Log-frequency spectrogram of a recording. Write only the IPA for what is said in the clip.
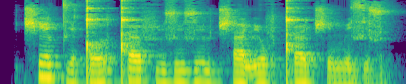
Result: t͡ʃʰ ɪ˥ l tʲ ɐ˩ ǃ o˩˥ l ǃʰ œ˥ f y˧ z y˥ z y˥˩ l t͡ʃʰ ɐ˥˩ lʲ o˥˩ v ǃʰ œ˥˩ t͡ʃʰ ɪ˩ m ɪ˩ zʲ ʊ˩˥ z

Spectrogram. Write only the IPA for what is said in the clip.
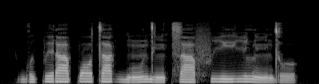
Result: ɡʷ i˨ p ɪ˦ ɾ a˦ p ɔ˦ t a˦ ɡ͡b ũ˨˦ d ĩ˨ t͡s a˦ f i˦ j i˦ l ĩ˨ d ʊ˨

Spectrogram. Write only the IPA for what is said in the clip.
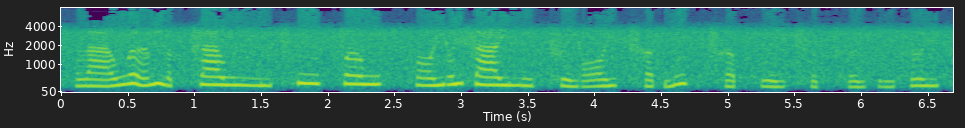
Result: l aː˨˥ w œː˨˥ ŋ ɐ˨˥ t̚ t͡s aː˧ w iː˨ m t͡sʰ uː˥ k̚ f ɐ˥ w | pʰ ɔː˨˧ j ɵ˥ ɥ s aː˧ j m yː˨˥ p̚ f e˨ j ɔː˨˧ j t͡sʰ ɐ˨ t̚ m uː˥ k̚ t͡sʰ ɐ˨ p̚ kʷʰ e˨ j t͡sʰ ɵ˨ t̚ h ɵ˧ ɥ p ʊ˧ ŋ h ɵ˥ ɥ

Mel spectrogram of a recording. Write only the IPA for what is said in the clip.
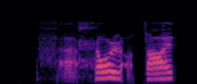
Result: h a̰ ħ ɔ ɭ a̰ tˤ ɛ

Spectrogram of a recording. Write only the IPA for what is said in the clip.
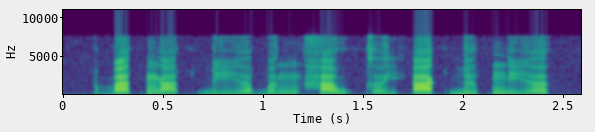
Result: ɓ a˦˥ t̚ ŋ a˨˩ t̚ ɓ i˨˩˦ ə̯ ɓ ə˨˩˦ ŋ h a˧ w k ə˨˩˨ j ʔ a˦˥ k̚ ɓ ɨ˦˥ p̚ n i˧˥ ə̯

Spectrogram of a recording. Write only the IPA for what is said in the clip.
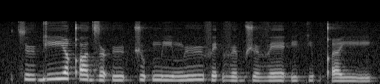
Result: t͡s ʉː ɡ iː qʼ ə˞ d͡z ə˞ ʔ ʉː ʔ t͡ʃ u ʔ m iː m ʉː f e ʔ v ø b ʃ ø v e ʔ i k i b qʼ iː

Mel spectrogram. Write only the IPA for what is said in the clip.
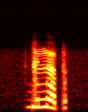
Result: ɡ y n œ p

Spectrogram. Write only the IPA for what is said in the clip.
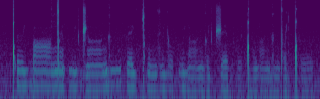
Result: ǃʼ øː j ɓ ɑː ŋ͡ǀ ɛ̃ p ʉː j d͡ʒ ɑ̃ː ŋ ɡ ʉː θ ɛ j ǀʰ ũ n z ʉ j o p u j ɑ̃ ŋ ɡ ɵ j t͡ʃ ɛ bʱ ɵ ɡ͡ǃ œ̃ w ɑ̃ ŋ ɡ ʉ n d ɔ j ǃʰ ɵ

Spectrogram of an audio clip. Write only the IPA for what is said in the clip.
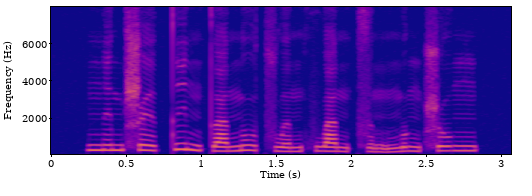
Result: n̪ i˥ n ʂ e˥˧ ɪ̯ t̪ i˥˩ n t̪ a˧˥ n u˥ t͡s w ə˧˥ n f w a˥˩ n t͡s ə̰˨˩ n n̪ ʊ˥˩ ŋ ʂ ʊ˥ ŋ

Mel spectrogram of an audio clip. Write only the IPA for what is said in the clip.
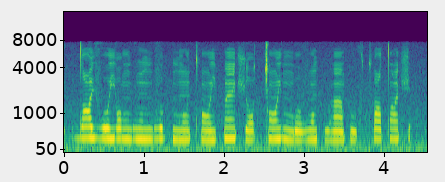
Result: dˤ u˨ j v o˨ j ɔ˨ ŋ v ũ˨ ŋ v ə˧ kʷ ŋ õ˨ tʰ ɔ̃˨ j p ɛ̃˦ ʃ ɔ˨ ǀ ɔ̃˦ j ŋʷ ɤ˧ v ɔ̃˦ kʷ ɦ ã˧ p u˨ xʷ tʰ o˦ tˤ ɛ̃˦ ʃ

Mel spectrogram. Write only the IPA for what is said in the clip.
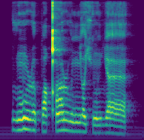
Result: ð ũ ɹ ə p ɔ qʼ ə̃ ɹ u ɲ ʌ ç ũ ʎ æ

